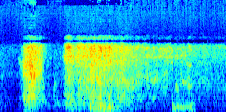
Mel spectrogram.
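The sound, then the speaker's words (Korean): A voice imitates a tire slowly losing air: a short, sharp hiss, a brief pause, then a long, steady breathy hiss that trails on close to the mic with no talking. “아, 예, 그, 뭐죠, 그, 타이어 바람 빠지는 소리입니다. 타이어? 천천히 빠지는 소리예요 예, 예.”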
